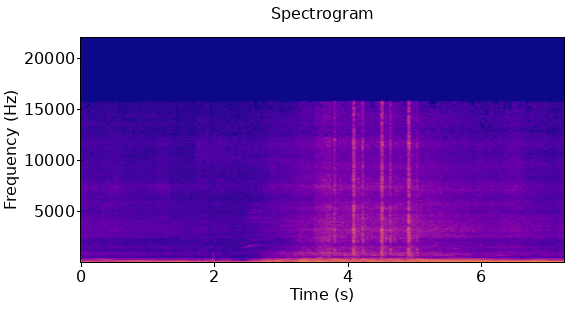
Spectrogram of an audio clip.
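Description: Exhaust of a 2018 Honda Civic Hatchback Sport's 1.5-litre turbocharged four-cylinder with the muffler deleted, being revved with the car standing. The revs fall away, are blipped up sharply about two and a half seconds in with a few sharp crackles near the top, then sink slowly back down.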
